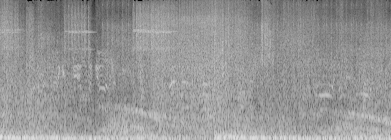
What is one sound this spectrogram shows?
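A flamethrower roars in a burst of fire.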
